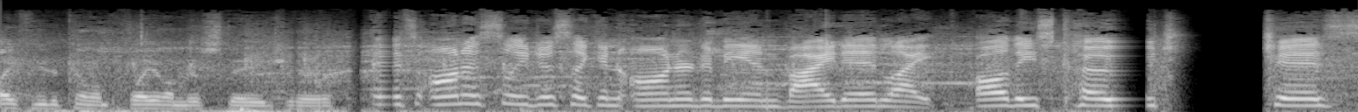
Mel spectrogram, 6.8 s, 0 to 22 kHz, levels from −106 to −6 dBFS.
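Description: The audio stutters and drags between 1.39 and 1.98 s: it catches five times, repeating the last sound for a moment before moving on, with the longest hitch about 62 ms and roughly 150 ms of filler in total, a quarter of that stretch. These are repeated stalls (stutter). Packets arrived late or slower than playback, so the jitter buffer kept running dry and the receiver padded each wait with continued sound. Nothing is lost, but the timing is stretched. At 3.83 s there is a sharp tick, and at 4.87 s another tick. Each is a block of digital silence, where the sound cut out and then snapped back with no fade. The first lasts about 1.45 ms, which fits a 64-sample block. The second runs about 5.2 ms, still short enough to come across as a tick or dip rather than a hole. From 5.56 to 5.75 s, and again from 5.85 to 6.34 s, the sound hangs as a fading smear and then goes quiet, for about 50 ms in the first hold and about 370 ms in the second, before resuming where it stopped. 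These holds last about 176 ms and 465 ms and point to a call audio freeze. The likely cause is packets held up in transit, so the jitter buffer emptied and the receiver filled the waits until delivery resumed, inserting gaps without losing anything.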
